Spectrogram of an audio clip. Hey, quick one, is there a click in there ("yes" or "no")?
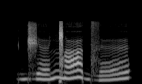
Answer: yes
